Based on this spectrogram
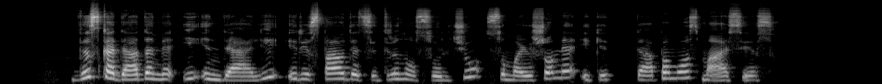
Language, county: Lithuanian, Kaunas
